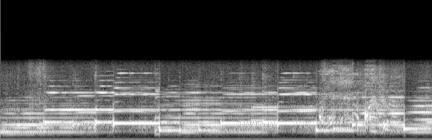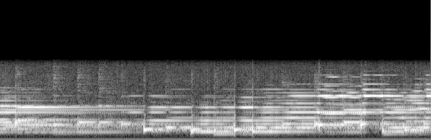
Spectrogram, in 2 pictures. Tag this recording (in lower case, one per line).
playing steelpan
